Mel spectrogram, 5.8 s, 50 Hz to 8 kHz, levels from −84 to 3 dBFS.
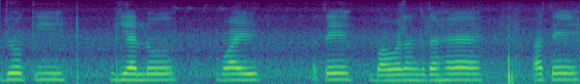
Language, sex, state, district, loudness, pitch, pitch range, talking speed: Punjabi, male, Punjab, Kapurthala, -20 LUFS, 210 Hz, 205-220 Hz, 105 wpm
